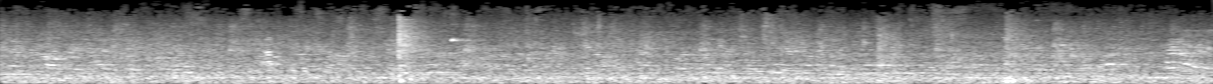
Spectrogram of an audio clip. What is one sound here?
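People murmur and walk about in a large echoing hall.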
